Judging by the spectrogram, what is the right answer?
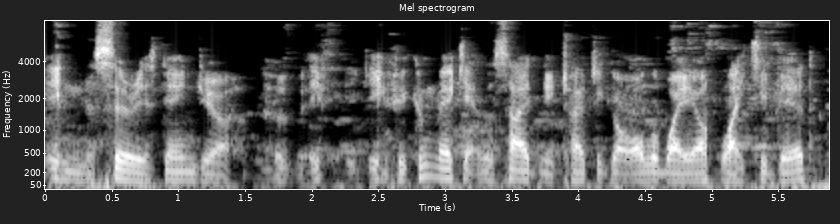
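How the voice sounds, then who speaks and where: With music in the background, a man speaks at a moderate pace and with fairly even intonation. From northern England, Yorkshire. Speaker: pool commentator. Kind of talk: live sports commentary.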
